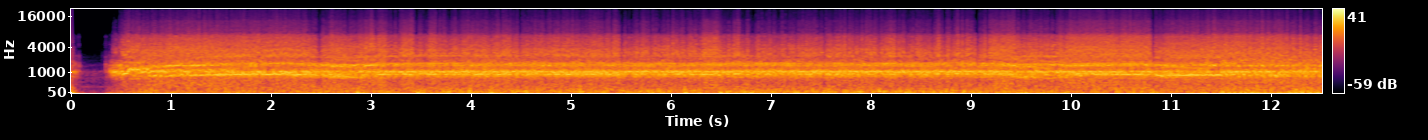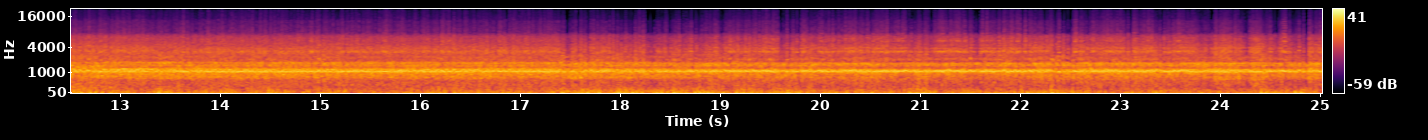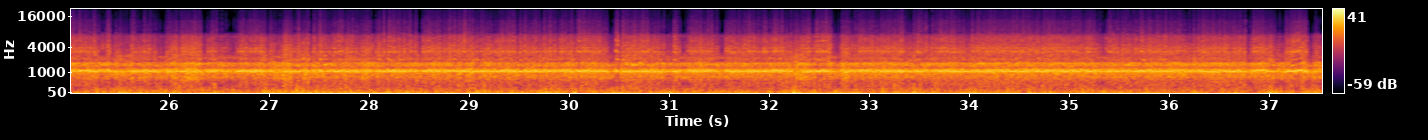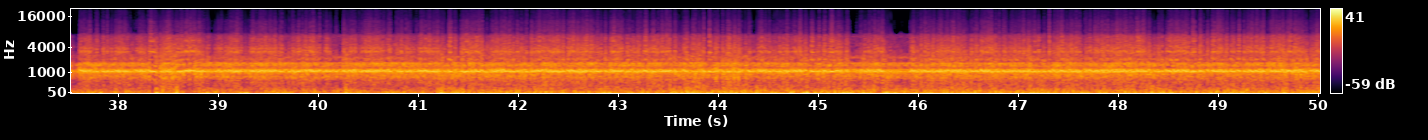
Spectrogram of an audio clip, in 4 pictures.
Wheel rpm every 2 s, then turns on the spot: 120, 220, 230, 230, 220, 210, 180, 160, 160, 160, 150, 160, 160, 150, 150, 160, 150, 160, 160, 160, 160, 150, 150, 150, 160.
none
